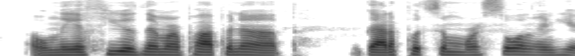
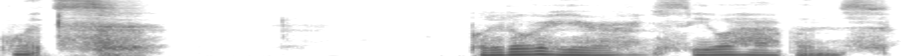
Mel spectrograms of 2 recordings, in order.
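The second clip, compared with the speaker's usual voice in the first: hushed whisper; 10 dB quieter than usual. Real, not acted. Upset over ruined onions.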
